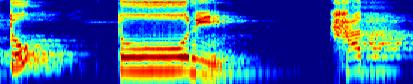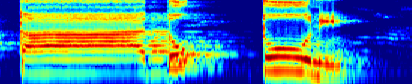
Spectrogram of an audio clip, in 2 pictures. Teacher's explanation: लेकिन यहां पर जो हमजा है ये हमजा साकिन है। हमजा साकिन जो है वो झटके से पढ़ा जाता है। अक्सर लोग इसमें गलती क्या करते हैं, मेन गलती ये है, झटका तो वो देते हैं लेकिन झटका देते हुए कलकला भी कर जाते हैं, जो कि बहुत बड़ी गलती है।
